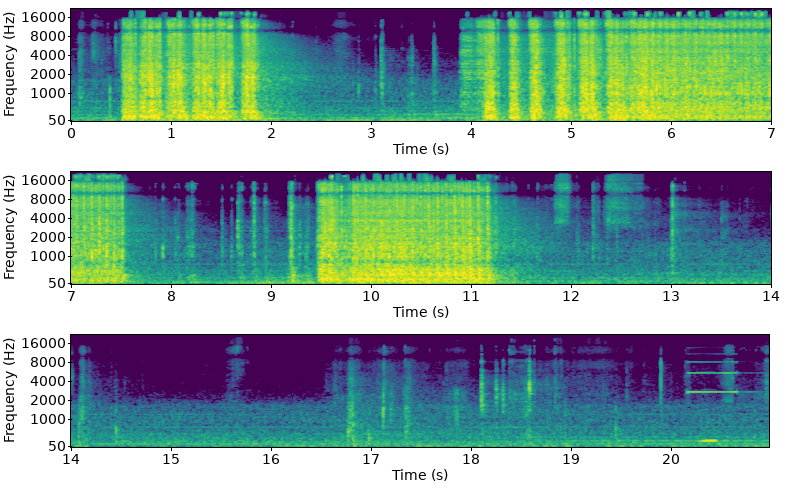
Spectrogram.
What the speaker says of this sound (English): Now we can get our pins and push those in. And we can tighten those down.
